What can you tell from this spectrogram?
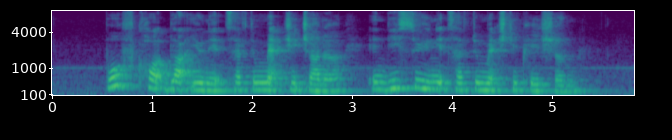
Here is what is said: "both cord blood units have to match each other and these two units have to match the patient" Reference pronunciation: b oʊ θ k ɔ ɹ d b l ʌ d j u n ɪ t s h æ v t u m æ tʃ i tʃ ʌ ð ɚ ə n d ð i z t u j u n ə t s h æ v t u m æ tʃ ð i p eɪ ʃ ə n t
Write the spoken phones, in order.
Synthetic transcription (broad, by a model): b oʊ θ k ɔ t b l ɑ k j u n ɪ t s h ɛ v t u m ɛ tʃ i tʃ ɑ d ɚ ə n d i s t u j u n ə t s h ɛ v t u m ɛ tʃ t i p eɪ ʃ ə n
